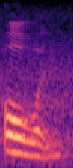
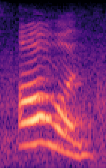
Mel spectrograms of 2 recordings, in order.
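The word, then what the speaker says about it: oven: इट्स नॉट ओवन, इट्स अवन. अवन, अवन. Correct pronunciation is अवन.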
